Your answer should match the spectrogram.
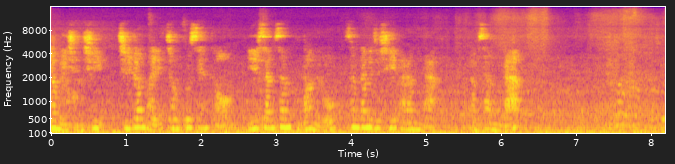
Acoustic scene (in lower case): bus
